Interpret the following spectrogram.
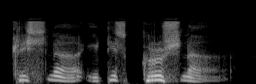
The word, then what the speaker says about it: Krishna: It is Krishna, it's not Krishna, It is actually Krishna, but Krishna being the supreme person, and we often take his names.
